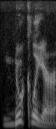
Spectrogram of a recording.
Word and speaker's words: nuclear: yeah and it's nuclear it's spelled it's spelled n u c l God e a r nuclear nuclear spelled like that yeah nuclear nuclear not nuclear there's not a second u in there nuclear okay all right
